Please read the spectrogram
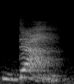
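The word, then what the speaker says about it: dumb: नहीं बोलेंगे या फिर डम हमने कहा डम ये डम है एंड साइलेंट है डम की हिंदी होती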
